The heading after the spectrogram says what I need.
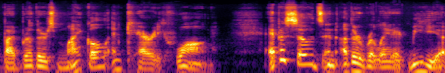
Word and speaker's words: Huang: Battle for Dream Island, abbreviated BFDI, is an animated web series created by brothers Michael and Carrie Huang.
